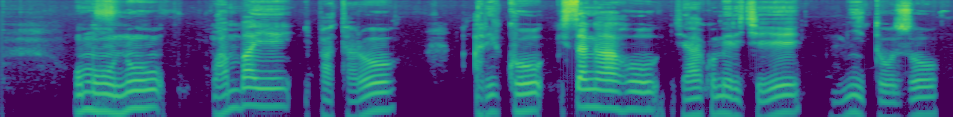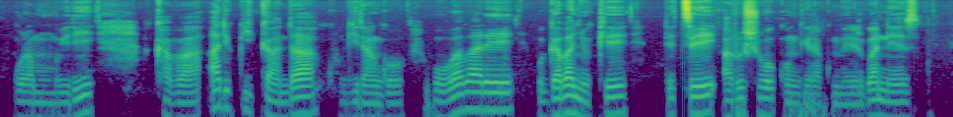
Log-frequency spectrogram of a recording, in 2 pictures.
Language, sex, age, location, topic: Kinyarwanda, male, 18-24, Kigali, health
